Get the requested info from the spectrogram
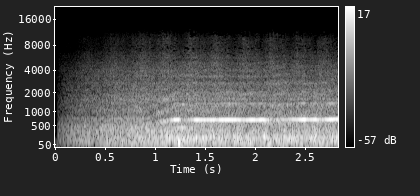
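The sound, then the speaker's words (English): A heavy coal train rumbles past through the Crow Reservation in southeastern Montana, near the site of the Battle of the Little Bighorn: a low rolling roar that builds in loudness, with a steady horn tone sounding over it partway through. No one speaks. “Not far from the site of the Battle of the Little Bighorn, a coal train rumbles through the Crow Reservation.”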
